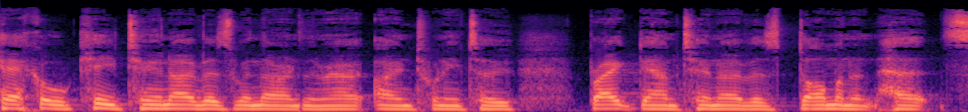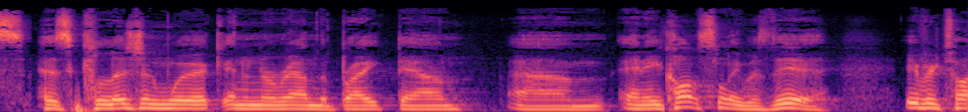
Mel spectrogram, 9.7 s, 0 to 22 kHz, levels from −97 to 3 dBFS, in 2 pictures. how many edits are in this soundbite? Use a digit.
3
